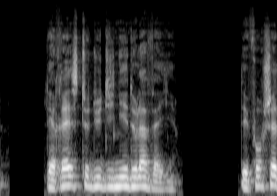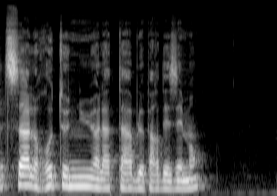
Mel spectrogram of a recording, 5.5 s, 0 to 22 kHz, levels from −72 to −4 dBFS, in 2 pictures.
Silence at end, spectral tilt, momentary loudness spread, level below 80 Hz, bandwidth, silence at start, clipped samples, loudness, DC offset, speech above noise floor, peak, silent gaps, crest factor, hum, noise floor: 0.75 s; -4.5 dB/octave; 12 LU; -54 dBFS; 18.5 kHz; 0.45 s; under 0.1%; -17 LUFS; under 0.1%; 39 dB; 0 dBFS; 1.82-2.37 s; 18 dB; none; -56 dBFS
